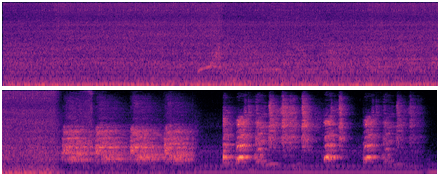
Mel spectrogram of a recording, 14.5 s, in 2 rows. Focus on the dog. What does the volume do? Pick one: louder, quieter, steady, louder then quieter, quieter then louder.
louder.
